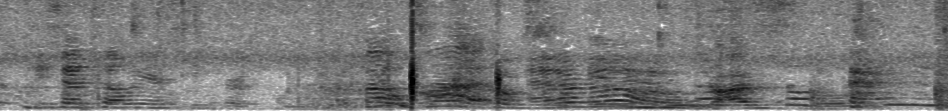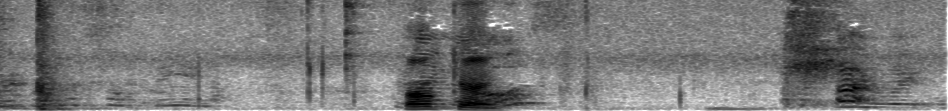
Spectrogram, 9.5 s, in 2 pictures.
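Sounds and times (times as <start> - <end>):
speech: 0.5 - 3.1, 3.6 - 4.4, 6.8 - 7.4
nose blowing: 8.3 - 9.0.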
